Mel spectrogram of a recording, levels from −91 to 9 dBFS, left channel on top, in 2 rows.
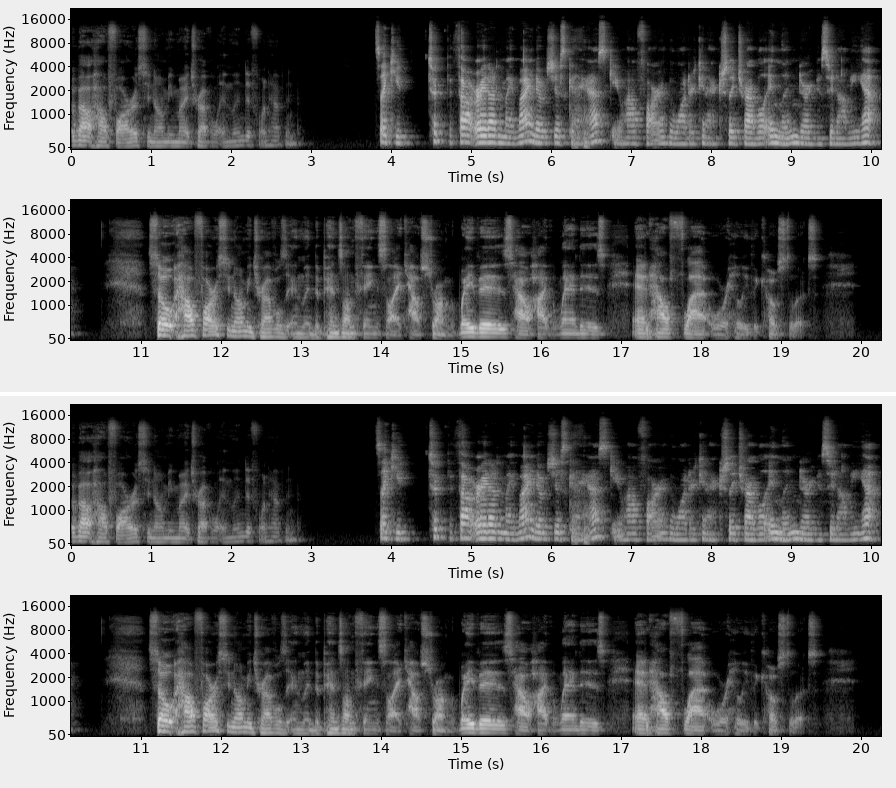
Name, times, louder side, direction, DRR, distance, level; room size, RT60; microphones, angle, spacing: voice 1, 0.0-2.8 6.2-6.5 10.6-19.4, left 1 dB, 5° left, 0.5 m, -24 dB
voice 2, 3.8-4.1 4.5-10.1, left 2 dB, 90° left, 1.8 m, -24 dB
7.2 x 5.2 x 4.8 m
head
